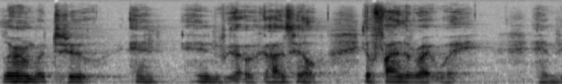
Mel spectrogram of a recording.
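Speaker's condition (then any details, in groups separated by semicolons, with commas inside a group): Parkinson's disease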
